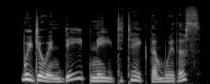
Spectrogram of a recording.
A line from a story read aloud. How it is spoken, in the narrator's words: she said in a cutting tone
